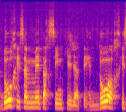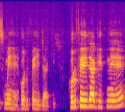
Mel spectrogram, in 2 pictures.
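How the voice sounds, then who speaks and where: A man's voice: high-pitched, darkish tone, dull audio. A man teaching an online lesson. He explains patiently, repeats terms and mixes in English.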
